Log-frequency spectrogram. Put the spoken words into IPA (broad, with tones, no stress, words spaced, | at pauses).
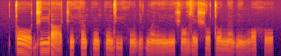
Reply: toː˦˨d͡ʒiː˦ ɾaː˨t͡ʃĩ˦hɛ̃˦ kʷũ˧ kũ˦diː˦hũ˨˦ɗi˦ ɡʷɛ̃˨lĩ˨ jĩ˧ʃɔ̃˧ ze˧ʃo˦to˦nɛ̃˧ ɗĩ˨ŋɔ˦ ho˦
